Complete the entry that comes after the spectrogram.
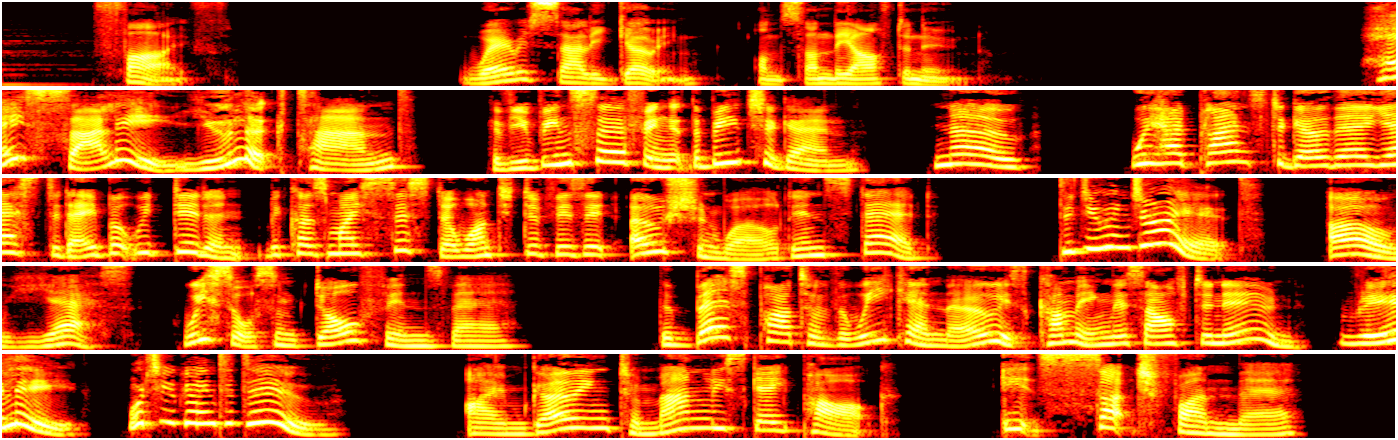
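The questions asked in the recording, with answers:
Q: Where is Sally going on Sunday afternoon?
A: Manly Skate Park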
